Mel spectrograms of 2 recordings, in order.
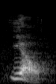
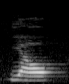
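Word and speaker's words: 要: This character is pronounced fourth tone, yao, yao, or sometimes first tone, yao, yao, with a slight change in meaning.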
